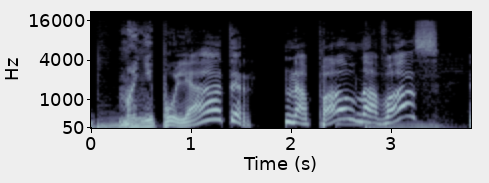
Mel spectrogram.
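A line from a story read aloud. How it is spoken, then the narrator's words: Laughing. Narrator (Russian): рассмеялся Чудаков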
